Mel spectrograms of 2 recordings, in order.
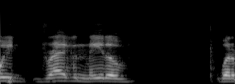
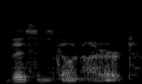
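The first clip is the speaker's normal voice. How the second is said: soft whispered dragon threat; 10 semitones lower, 21 dB quieter than usual. Acted. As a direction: whisper it low and ominous.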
